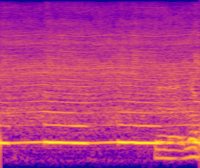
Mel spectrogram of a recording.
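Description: Dremel rotary tool running with a steady high whine as its bit carves wood-grain lines into a foam mat.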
